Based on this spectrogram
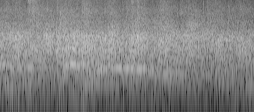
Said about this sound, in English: Yeah, y'all can clap for that.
